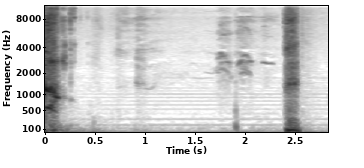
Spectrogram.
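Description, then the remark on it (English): Two abrupt hiccups, one at the start and a louder one near the end, separated by a quiet stretch with a few faint breathy noises. “Now you've got the hiccups.”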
